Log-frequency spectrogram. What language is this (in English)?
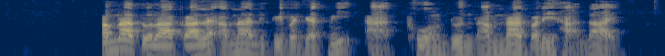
Thai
